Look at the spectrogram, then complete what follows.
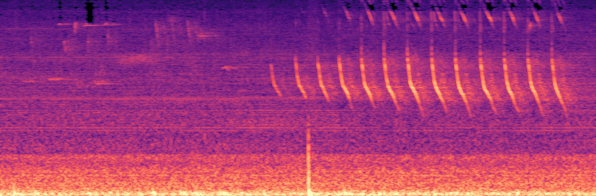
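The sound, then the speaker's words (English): A bird gives a quick series of about a dozen bright, repeated chirps in the second half outside an apartment in Manhattan, New York City, clear above a steady low rumble of city noise. No one speaks. “Yes, New York City, and the only sounds we can hear are birds chirping.”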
